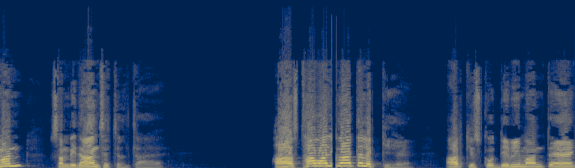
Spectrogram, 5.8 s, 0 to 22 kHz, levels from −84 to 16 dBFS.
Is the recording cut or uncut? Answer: uncut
